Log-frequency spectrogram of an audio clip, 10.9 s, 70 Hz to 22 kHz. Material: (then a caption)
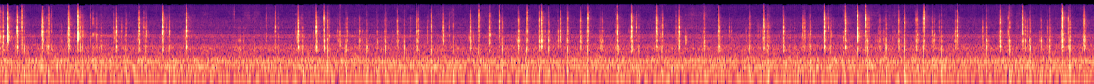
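Plastic. Fingers click the buttons and tap the shell of a hollow black plastic Xbox 360 controller held close. Dozens of crisp, bright, irregular clicks and taps patter across the clip, each one dying away instantly. A faint steady low hum sits underneath.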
